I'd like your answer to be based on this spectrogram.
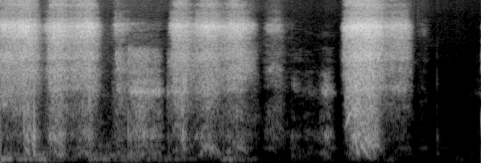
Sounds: Sniff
